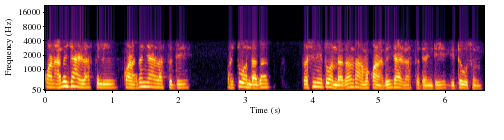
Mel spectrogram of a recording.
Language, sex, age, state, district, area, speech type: Goan Konkani, male, 30-45, Goa, Canacona, rural, conversation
